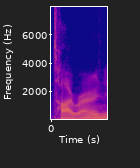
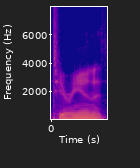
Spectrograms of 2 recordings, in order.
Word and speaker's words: Tyrion: He also mispronounced a whole other whole lot of other stuff like the King Player is the King Slayer and uh Tyrone is Tyrion.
